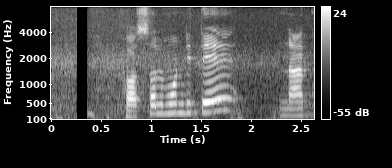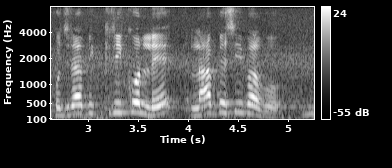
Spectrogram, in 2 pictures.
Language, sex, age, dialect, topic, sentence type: Bengali, male, 31-35, Western, agriculture, question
